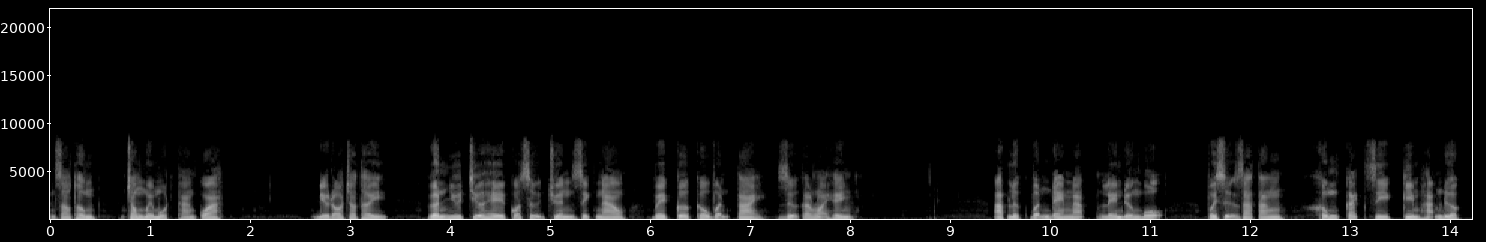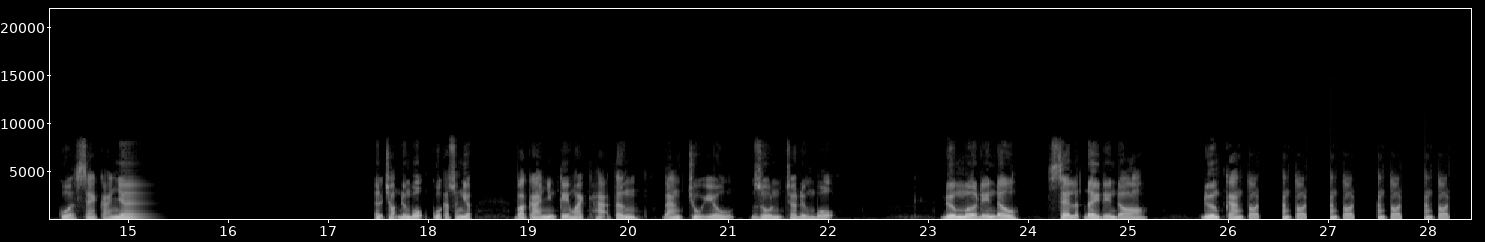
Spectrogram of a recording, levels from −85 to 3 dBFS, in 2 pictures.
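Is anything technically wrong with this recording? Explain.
Yes, there are three separate problems, all in the second half of this speech clip.

From 14.97 to 17.53 s there's what sounds like a long network dropout. The last sound carries on briefly as a fading buzz or hiss, then about 2.1 s of silence, so roughly 2.5 s gets papered over. Speech resumes mid-flow with about 1.6 s simply gone. The likely cause is no packets arriving at the receiver, which then had to invent something to fill the hole.

Right after that, from 17.54 to 21.27 s, you get a jitter buffer speed-up. The speech runs at about 124% speed but keeps its normal pitch, so it sounds rushed. After the dropout, the receiver was sitting on roughly a second of extra delay. It works that off by snipping out tiny pitch-period-sized slices over and over until it's trimmed about a second.

From 26.31 s to the very end there's a stutter with silent gaps. 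A 0.23 s fragment replays four times, each followed by about 0.24 s of dead digital silence, so it repeats every 0.47 s. That's likely the stream stalling and the player re-serving its last chunk on each retry. Whatever should have played there never shows up.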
